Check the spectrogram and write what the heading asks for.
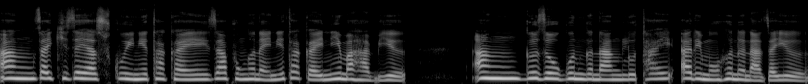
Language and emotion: Bodo, sad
